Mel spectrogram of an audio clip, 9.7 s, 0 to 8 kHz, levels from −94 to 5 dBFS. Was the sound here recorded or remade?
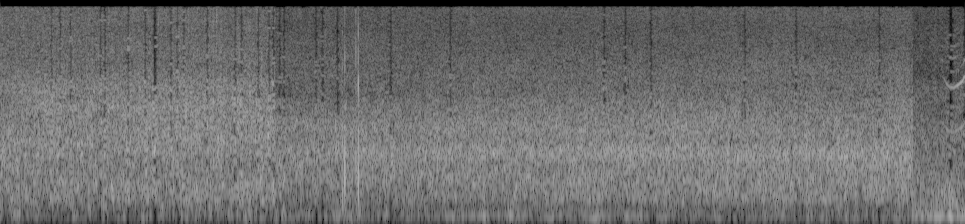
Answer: recorded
